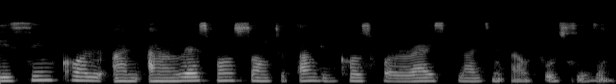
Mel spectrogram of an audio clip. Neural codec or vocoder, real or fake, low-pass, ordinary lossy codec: codec, 44.1 kHz, 2.6 kbps, SNAC; fake; 7.2 kHz; none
